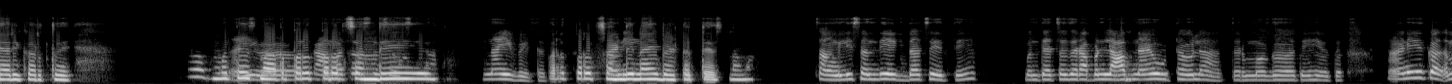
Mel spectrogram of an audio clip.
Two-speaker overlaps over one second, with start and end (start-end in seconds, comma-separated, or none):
2.2-3.9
